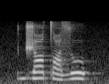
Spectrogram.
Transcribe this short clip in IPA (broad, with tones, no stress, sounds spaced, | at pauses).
d͡ʒ œ˦ tˤ ʏ˨ z ʊ˦˨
